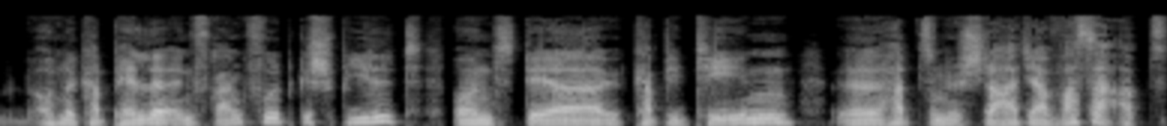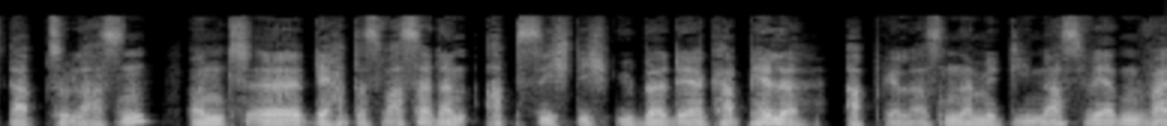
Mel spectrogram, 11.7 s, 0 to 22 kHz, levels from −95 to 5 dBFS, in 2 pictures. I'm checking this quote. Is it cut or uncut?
cut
